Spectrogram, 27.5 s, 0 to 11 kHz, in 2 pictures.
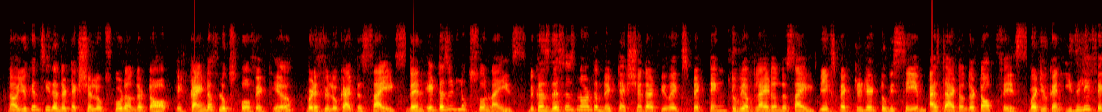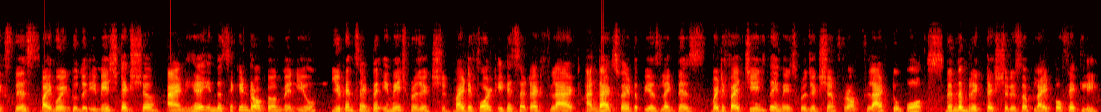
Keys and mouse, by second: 0.4-1.0 middle drag, 4.3-5.0 middle drag, 11.6-12.8 middle drag, 16.6-21.0 drag, 23.4-25.2 drag, 26.0-27.2 middle drag.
